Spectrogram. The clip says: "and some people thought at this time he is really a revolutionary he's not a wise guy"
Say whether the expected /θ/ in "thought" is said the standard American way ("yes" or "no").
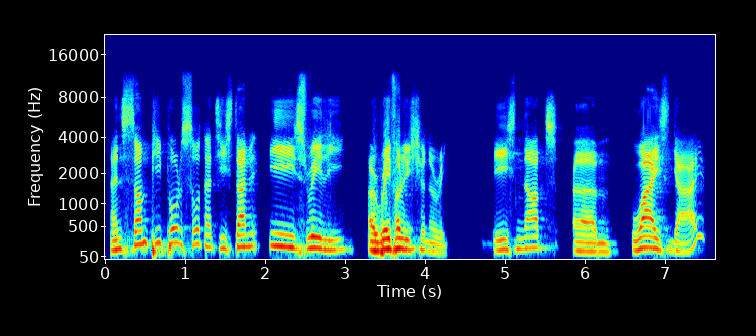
no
